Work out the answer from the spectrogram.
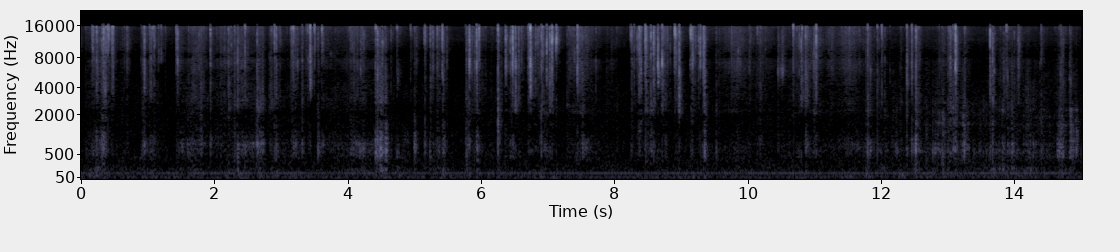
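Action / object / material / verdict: scrape / chunky glitter sheet / glitter / none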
